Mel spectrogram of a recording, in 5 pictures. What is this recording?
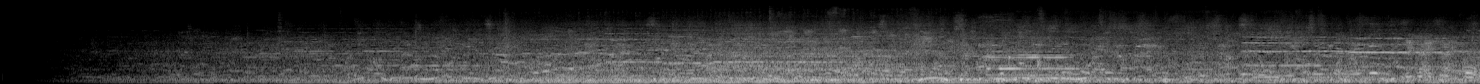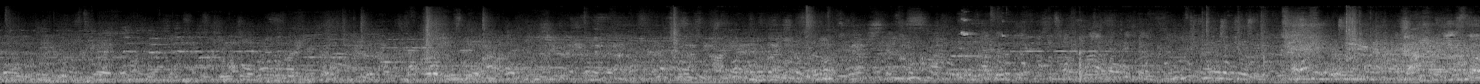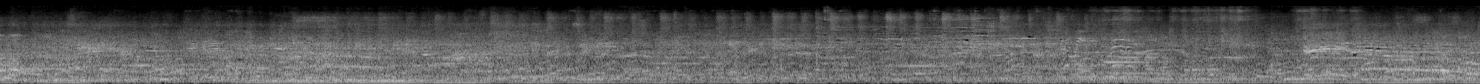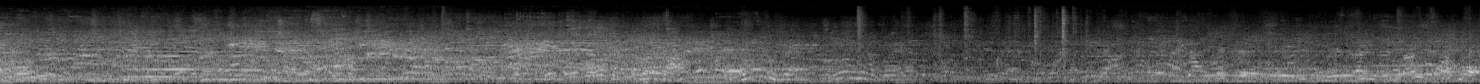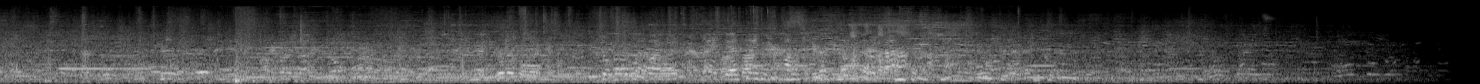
Tokyo - Mall 2
Generic Tokyo shopping mall atmos. Voices, background noise, various sounds coming from shops as I pass etc. Recorded in May 2008 using a Zoom H4. Unprocessed apart from a low frequency cut.
zoom, background, tokyo, ambience, shopping, mall, field-recording, japan, atmos, voice, h4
